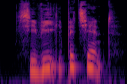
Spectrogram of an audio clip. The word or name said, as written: civilbetjent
